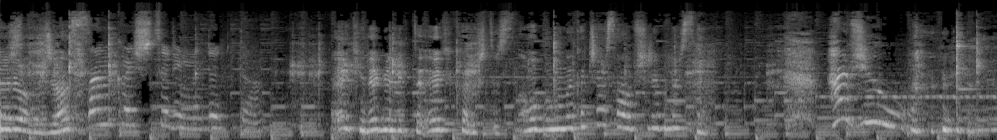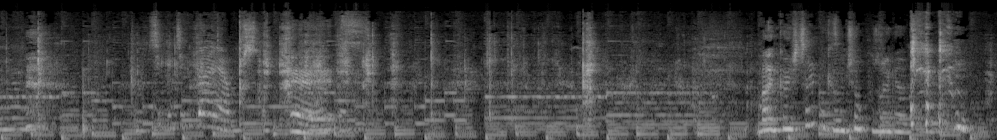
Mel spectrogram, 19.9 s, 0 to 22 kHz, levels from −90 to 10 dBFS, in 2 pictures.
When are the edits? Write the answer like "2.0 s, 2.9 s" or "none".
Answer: 6.8 s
